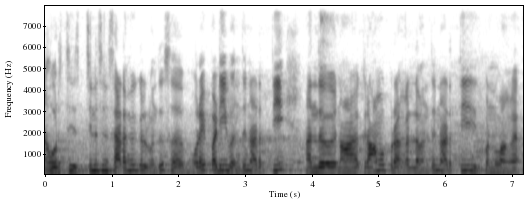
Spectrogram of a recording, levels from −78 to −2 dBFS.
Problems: background conversations at intervals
